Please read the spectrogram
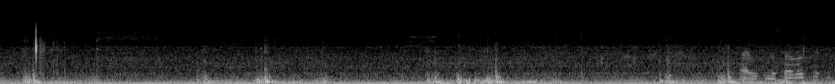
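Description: Car engine idling, a steady low rumble heard inside the cabin, with faint voices over it and a short burst of speech near the end.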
